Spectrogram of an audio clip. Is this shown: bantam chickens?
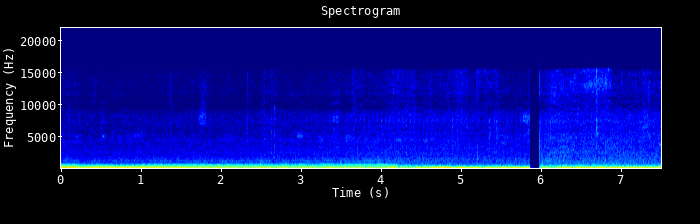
no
